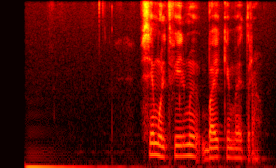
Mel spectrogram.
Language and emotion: Russian, neutral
